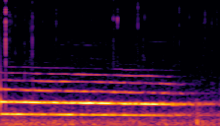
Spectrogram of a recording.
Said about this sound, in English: Out in the kennels, a sled dog started howling. It was a long, mournful sound.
